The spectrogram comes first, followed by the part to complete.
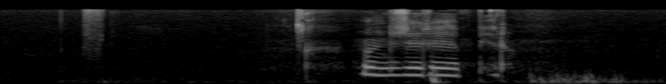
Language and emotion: Russian, neutral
